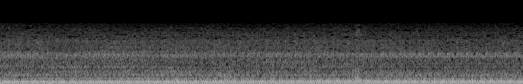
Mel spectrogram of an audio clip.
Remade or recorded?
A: recorded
